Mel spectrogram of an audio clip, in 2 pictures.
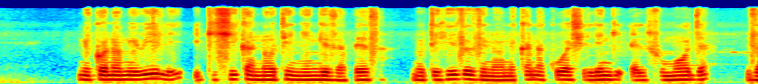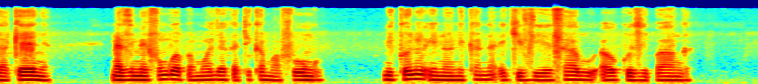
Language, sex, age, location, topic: Swahili, male, 25-35, Kisumu, finance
